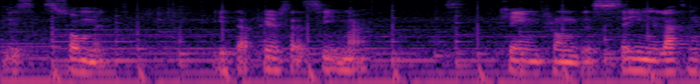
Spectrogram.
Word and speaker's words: Cyma: in 1874 schwab freighters establishing american distributorship and sima which is pronounced sima and let's see a little bit more of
